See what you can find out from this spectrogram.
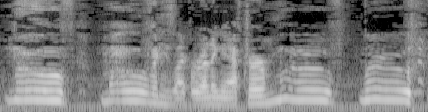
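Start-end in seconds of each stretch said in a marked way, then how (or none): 0.0-1.5 high, hammed-up yell of move; mock yell. Dad yelling at his daughter to run, mock high yell. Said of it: "he's, like, yelling at his daughter". 2.7-4.2 high, hammed-up yell of move; mock yell. Dad yelling at his daughter to run, mock high yell. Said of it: "he's, like, yelling at his daughter".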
